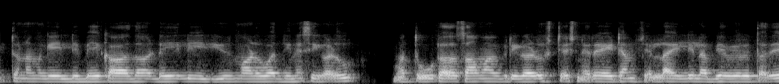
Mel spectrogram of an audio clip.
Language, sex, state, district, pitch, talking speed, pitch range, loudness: Kannada, male, Karnataka, Bangalore, 135 Hz, 125 wpm, 130-135 Hz, -15 LUFS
